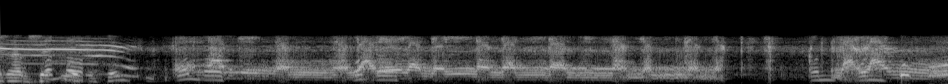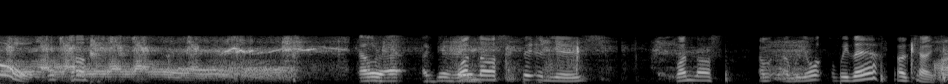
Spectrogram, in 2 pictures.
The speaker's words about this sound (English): Who done that? It's not me. What's going on there? Yeah. That's a very, very upset cat.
